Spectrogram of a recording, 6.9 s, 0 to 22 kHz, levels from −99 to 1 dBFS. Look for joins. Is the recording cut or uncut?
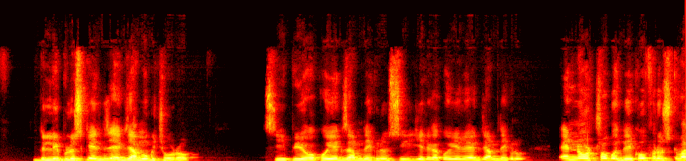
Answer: uncut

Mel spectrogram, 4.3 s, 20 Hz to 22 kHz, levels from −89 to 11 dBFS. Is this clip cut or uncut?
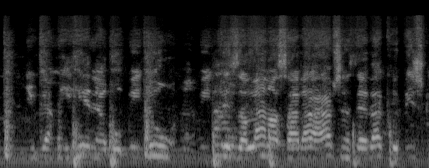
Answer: cut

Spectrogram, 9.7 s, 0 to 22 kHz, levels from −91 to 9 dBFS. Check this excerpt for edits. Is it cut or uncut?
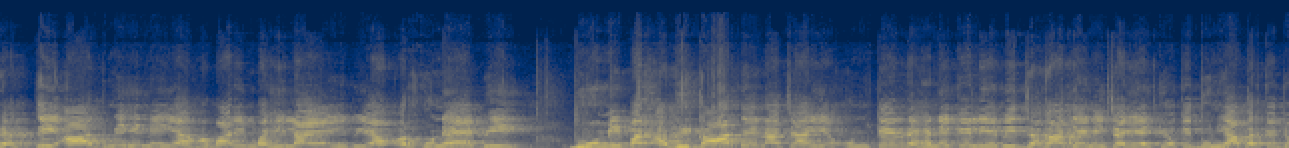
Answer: uncut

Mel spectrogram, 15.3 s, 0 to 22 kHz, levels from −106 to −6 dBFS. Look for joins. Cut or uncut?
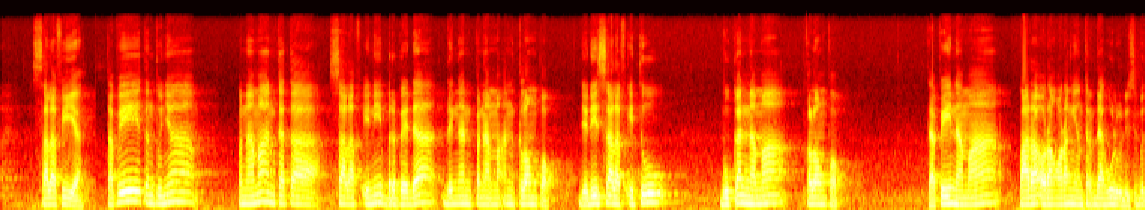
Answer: cut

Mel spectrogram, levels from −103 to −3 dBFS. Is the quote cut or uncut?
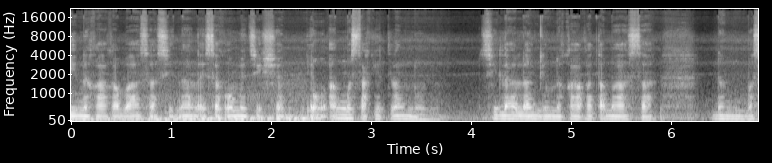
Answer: cut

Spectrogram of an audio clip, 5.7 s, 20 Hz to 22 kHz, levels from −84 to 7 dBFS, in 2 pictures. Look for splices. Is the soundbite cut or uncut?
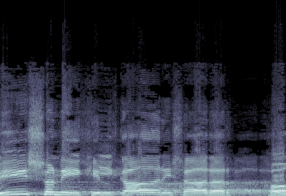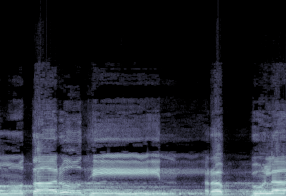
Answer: uncut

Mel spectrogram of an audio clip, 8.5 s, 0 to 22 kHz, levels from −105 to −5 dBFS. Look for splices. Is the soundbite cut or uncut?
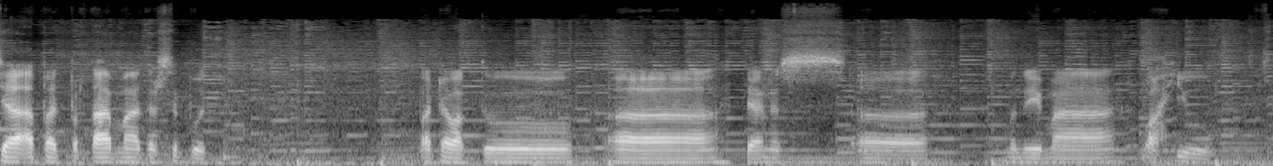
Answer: cut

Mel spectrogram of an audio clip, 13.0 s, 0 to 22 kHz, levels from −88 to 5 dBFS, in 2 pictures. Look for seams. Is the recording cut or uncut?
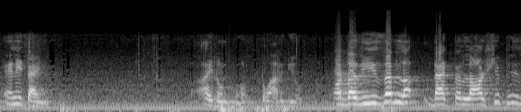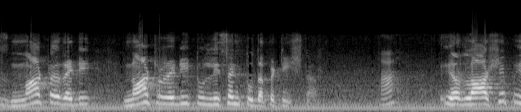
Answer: cut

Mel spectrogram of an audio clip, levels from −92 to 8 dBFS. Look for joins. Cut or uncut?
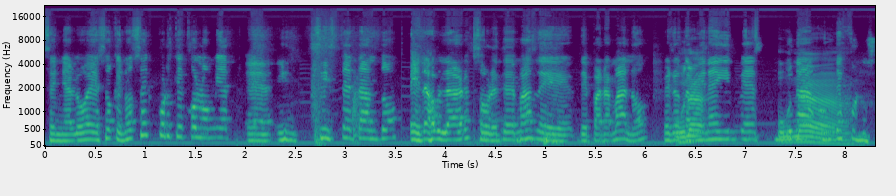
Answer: cut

